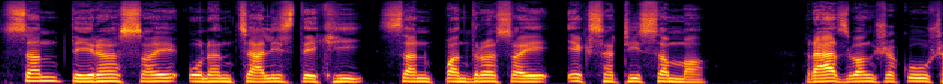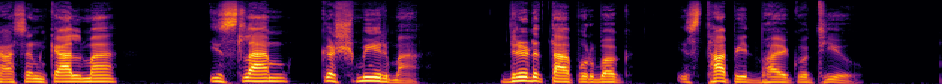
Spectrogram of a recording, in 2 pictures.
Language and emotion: Nepali, neutral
